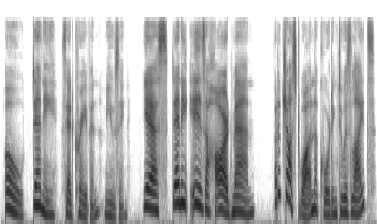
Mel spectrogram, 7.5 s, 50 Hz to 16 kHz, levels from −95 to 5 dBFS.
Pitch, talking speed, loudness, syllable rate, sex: 210 Hz, 150 wpm, -18 LUFS, 4.1 syllables/s, female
